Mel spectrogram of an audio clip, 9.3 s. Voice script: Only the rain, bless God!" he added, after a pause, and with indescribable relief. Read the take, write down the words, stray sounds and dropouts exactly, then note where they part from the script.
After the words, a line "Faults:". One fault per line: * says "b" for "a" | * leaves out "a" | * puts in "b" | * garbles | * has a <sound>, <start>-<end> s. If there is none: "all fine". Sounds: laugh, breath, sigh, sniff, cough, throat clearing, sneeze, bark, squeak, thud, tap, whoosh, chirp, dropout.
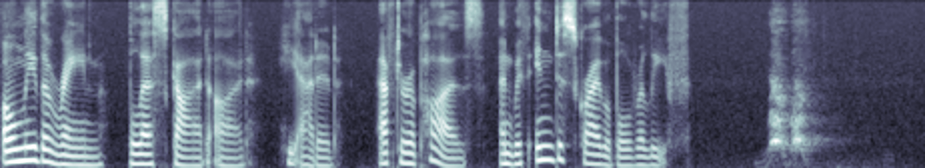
Only the rain, bless God!" odd he added, after a pause, and with indescribable relief.
Faults:
* puts in "odd"
* has a bark, 7.5-9.0 s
